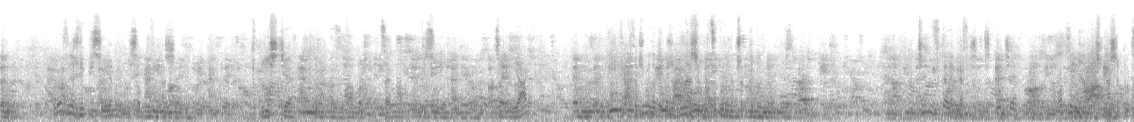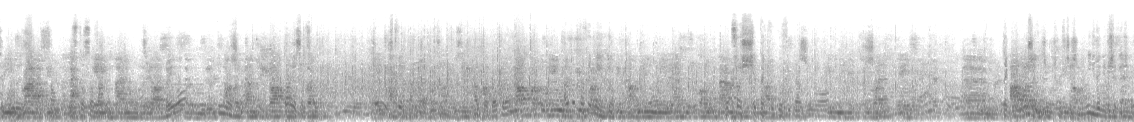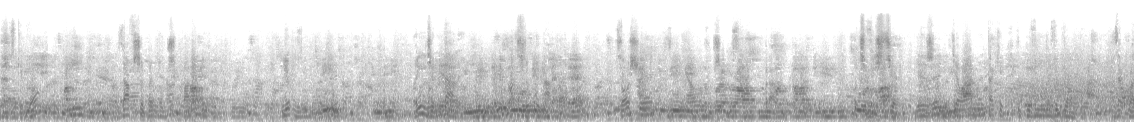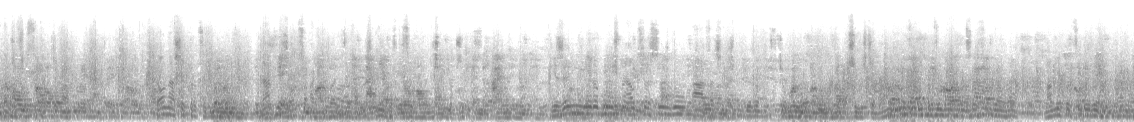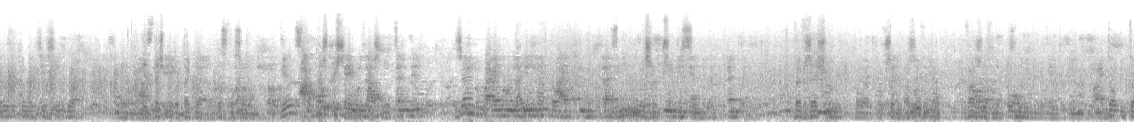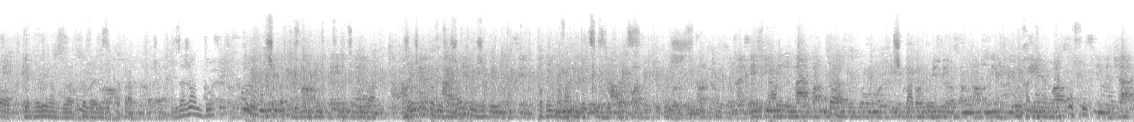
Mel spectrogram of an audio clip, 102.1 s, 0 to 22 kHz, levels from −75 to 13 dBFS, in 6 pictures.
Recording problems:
distortion; slight; 9% of the sound clipped
garbled, watery; slightly
chatter from many people; very loud; throughout; 2 dB above the speech

